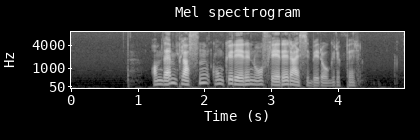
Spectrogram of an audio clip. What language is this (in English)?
Norwegian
